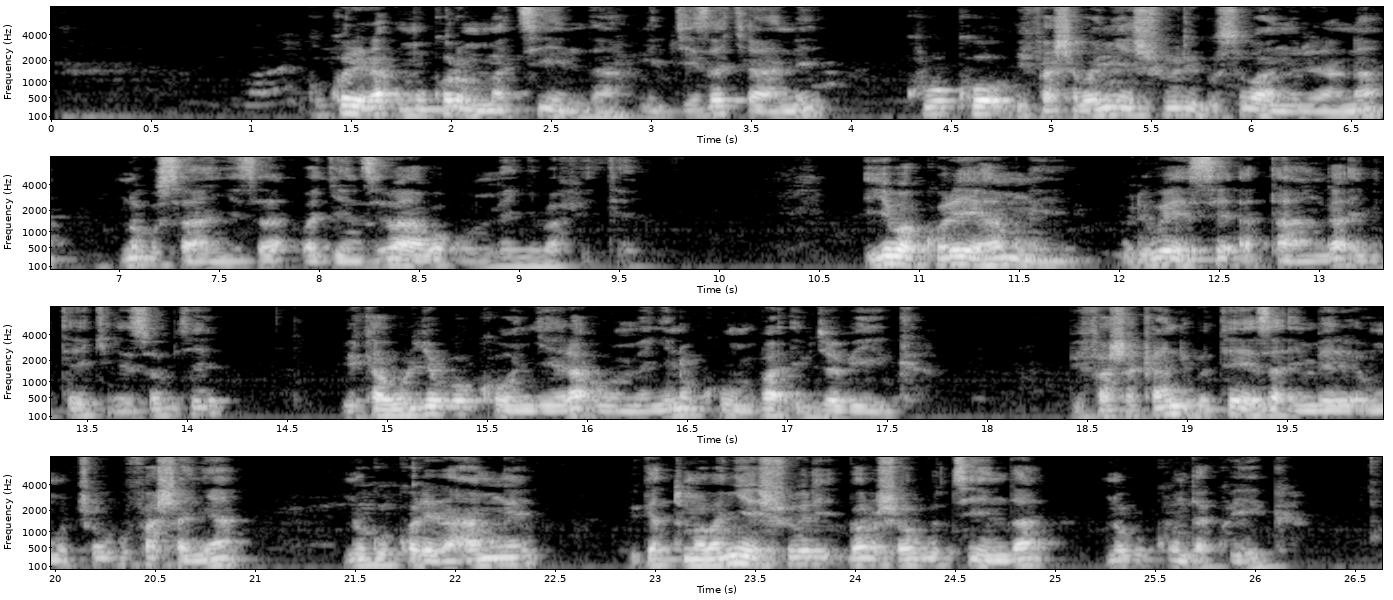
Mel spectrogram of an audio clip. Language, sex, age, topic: Kinyarwanda, male, 36-49, education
